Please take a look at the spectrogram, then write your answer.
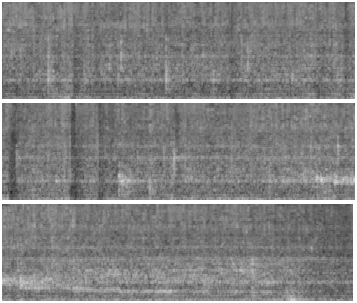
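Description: Green chillies and a leaf hit hot oil in a pan while making khaman, giving a loud, dense, continuous sizzle and crackle that fills the whole stretch, with faint stirring.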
